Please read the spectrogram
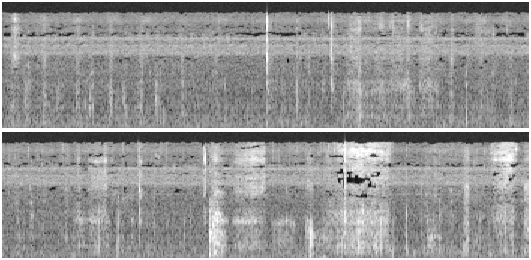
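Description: Close-up eating sounds: a person chewing and smacking a mouthful of rice and smoked pork, with small wet clicks and a few louder bursts in the second half. A faint steady insect hiss underneath.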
